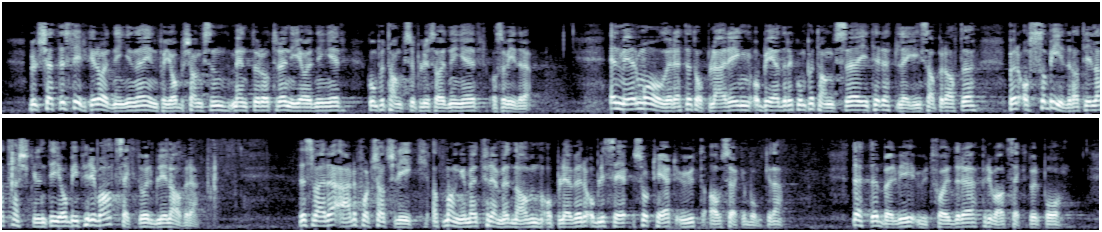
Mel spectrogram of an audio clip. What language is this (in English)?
Norwegian Bokmål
